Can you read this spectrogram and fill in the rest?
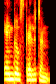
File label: "endoskeleton", Indian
